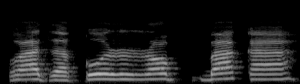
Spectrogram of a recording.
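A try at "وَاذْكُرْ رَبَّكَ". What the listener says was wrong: Bagus, tapi zalnya jangan mantul ya dialirkan aja. Wadzkur rabbaka. Nah, jangan waza tapi wadzkur rabbaka.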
